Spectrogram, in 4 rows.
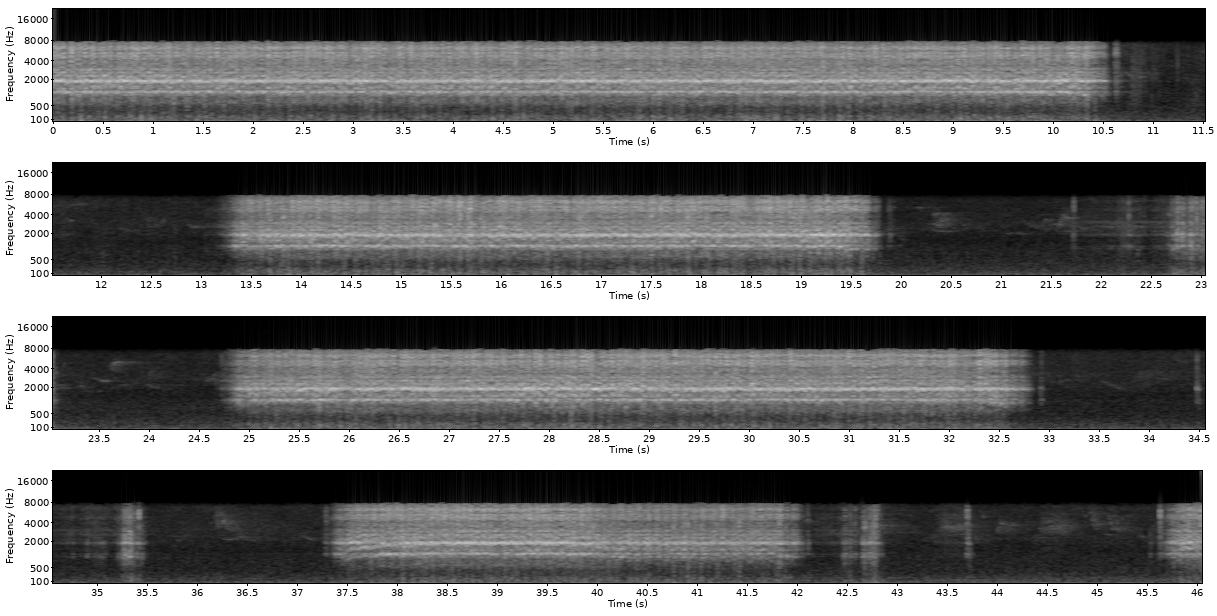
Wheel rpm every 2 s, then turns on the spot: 160, 160, 160, 160, 160, 30, 50, 160, 160, 120, 0, 10, 90, 160, 160, 160, 40, 0, 50, 150, 90, 10, 30.
22-24 32-34 42-44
